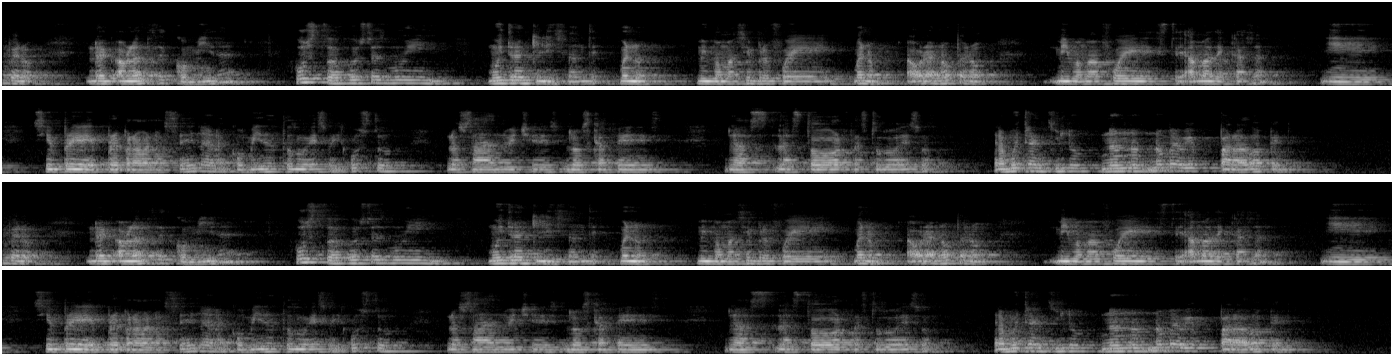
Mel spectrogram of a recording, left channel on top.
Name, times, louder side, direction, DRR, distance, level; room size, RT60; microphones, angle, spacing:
voice 1, 0.0-2.5 2.9-4.5 4.9-6.6 6.9-10.1 10.4-12.7 13.2-13.8 14.2-17.9 18.3-20.5 21.1-23.3 23.8-26.8, equal, 25° left, 5 dB, 2.6 m, -24 dB
29.5 x 29.5 x 6.2 m, 1.0 s
head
